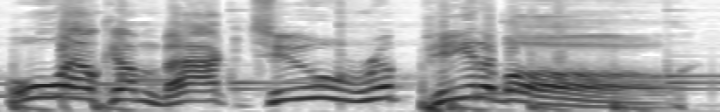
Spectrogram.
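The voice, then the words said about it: Game show host voice. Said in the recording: “That's a good game show voice, I thought, to do off the top.”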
